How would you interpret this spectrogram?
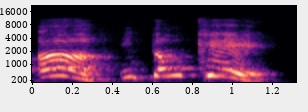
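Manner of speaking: loud, high, slow snapped retort; the lady retorting at the narrator, loud and angry; mock angry retort. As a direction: bark it back at her.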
